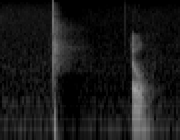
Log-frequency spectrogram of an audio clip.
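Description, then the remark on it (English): One sharp, loud hand clap, the third clap made before beginning a recording, rings out with a short fading tail, followed moments later by a brief burst of a person's voice. “So this is going to be the third clap, and this is going to be the one for real.”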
